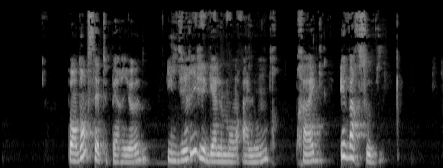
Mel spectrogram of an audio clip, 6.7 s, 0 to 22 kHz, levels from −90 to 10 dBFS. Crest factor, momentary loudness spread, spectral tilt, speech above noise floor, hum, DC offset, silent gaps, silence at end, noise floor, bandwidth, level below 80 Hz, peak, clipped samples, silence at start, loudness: 20 dB; 18 LU; -4.5 dB/octave; 60 dB; none; under 0.1%; none; 0.9 s; -80 dBFS; 17 kHz; -68 dBFS; -2 dBFS; under 0.1%; 1.05 s; -21 LUFS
